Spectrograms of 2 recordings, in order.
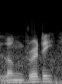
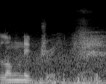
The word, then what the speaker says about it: Longniddry: and I have been I've been calling it long ready I apologize it's long nidri um or something similar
